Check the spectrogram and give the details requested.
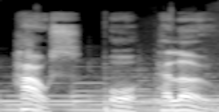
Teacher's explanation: Finally, we have h, the only aspirated throat sound. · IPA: [h]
